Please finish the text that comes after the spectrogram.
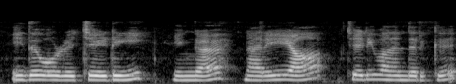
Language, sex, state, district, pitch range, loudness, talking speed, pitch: Tamil, female, Tamil Nadu, Nilgiris, 200-215 Hz, -16 LUFS, 90 wpm, 205 Hz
